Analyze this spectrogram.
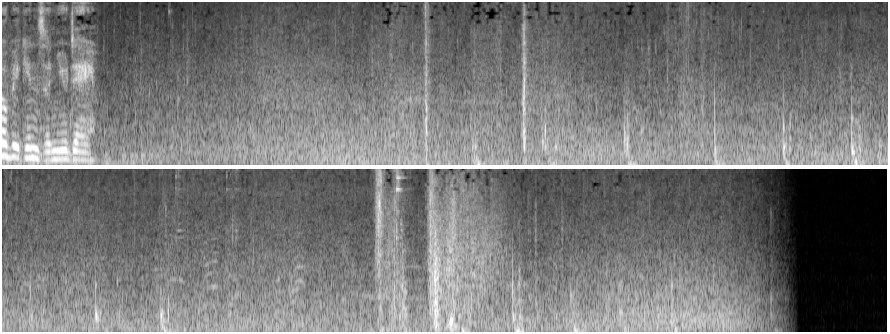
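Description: Wind blows softly over open water.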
